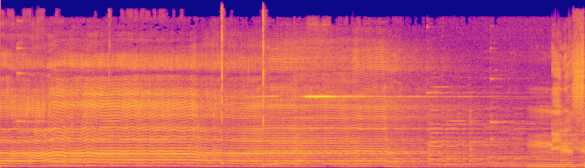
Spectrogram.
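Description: Live Maithili song: a male voice holds long, drawn-out notes without words, with wavering ornaments, over instrumental accompaniment; a new phrase begins near the end.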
